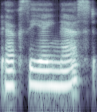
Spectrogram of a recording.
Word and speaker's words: FZANEST: You pronounce it FZANEST gel polishes.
